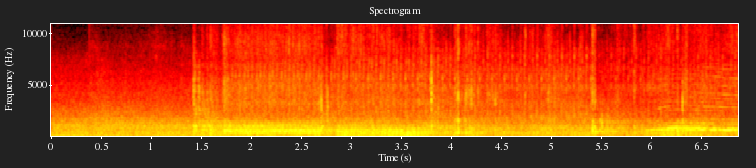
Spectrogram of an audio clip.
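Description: Skateboard wheels rolling on pavement, with a few sharp clacks of the board as the rider hits a low ledge and comes back down.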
